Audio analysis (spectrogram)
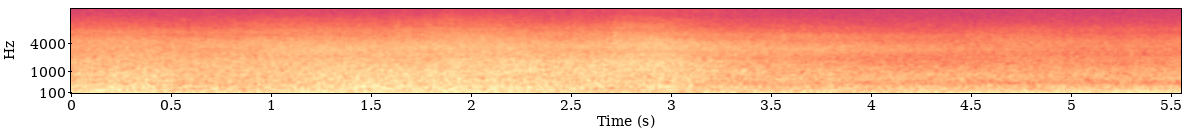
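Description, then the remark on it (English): Steady surf rushes onto a beach, a broad wash of breaking waves that swells and slowly eases back, with a faint windy hiss and no voices. “Beach waves”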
